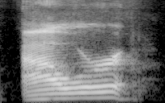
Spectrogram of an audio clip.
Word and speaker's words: hour: instance if I said hour I would say an hour an hour because this H is silent the next letter is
